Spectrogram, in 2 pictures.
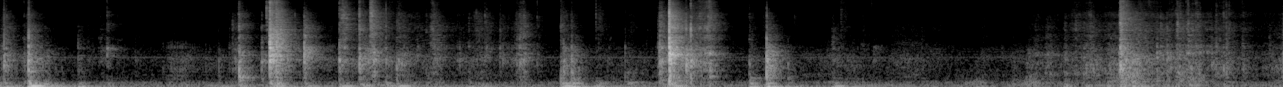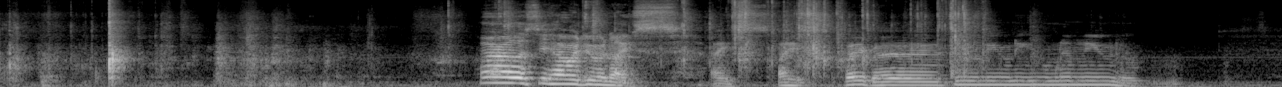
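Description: Plastic card wrappers rustle and crinkle.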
